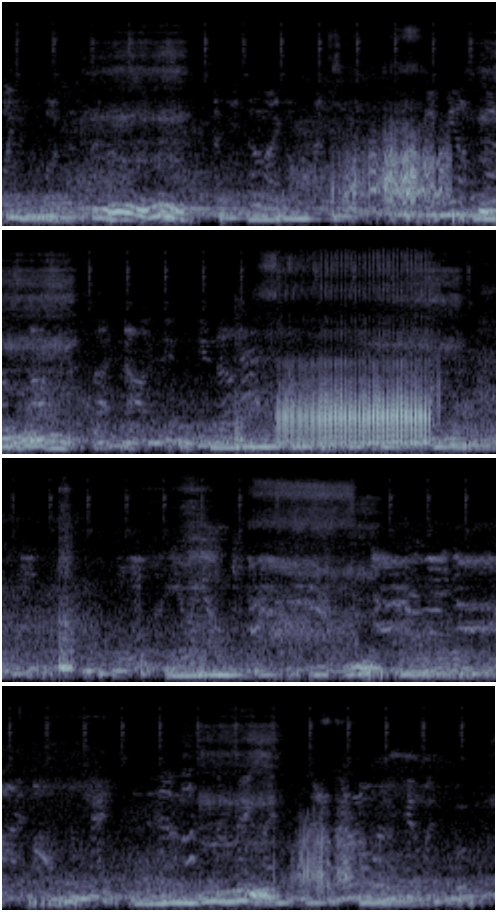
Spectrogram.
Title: Sleeping/snoring pug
